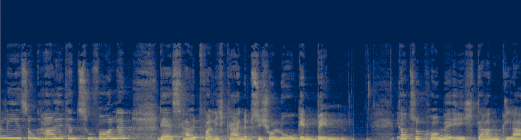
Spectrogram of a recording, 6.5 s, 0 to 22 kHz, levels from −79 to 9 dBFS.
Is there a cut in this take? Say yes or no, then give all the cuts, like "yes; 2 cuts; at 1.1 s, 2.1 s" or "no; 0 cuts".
yes; 2 cuts; at 2.0 s, 5.0 s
